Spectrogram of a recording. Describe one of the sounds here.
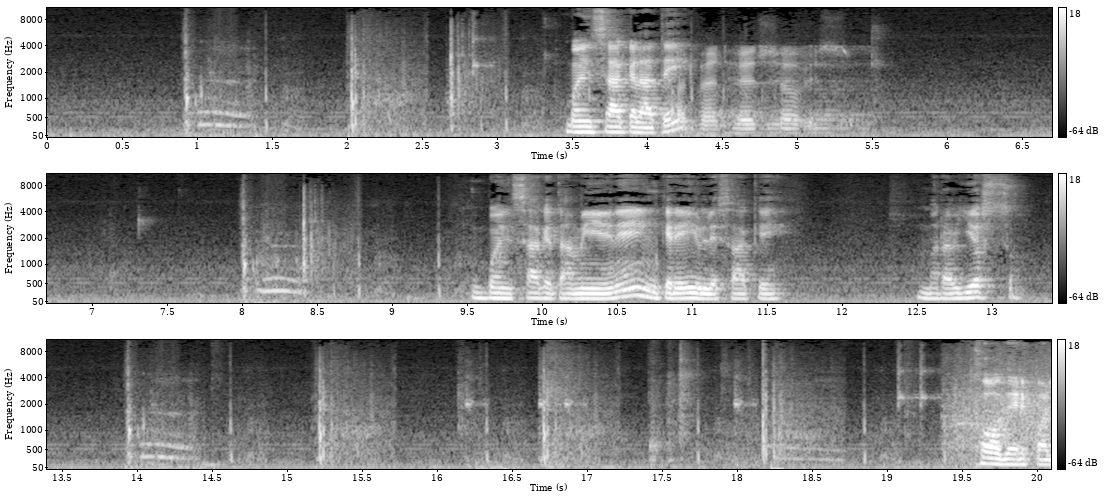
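A tennis ball is struck back and forth with sharp pops.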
